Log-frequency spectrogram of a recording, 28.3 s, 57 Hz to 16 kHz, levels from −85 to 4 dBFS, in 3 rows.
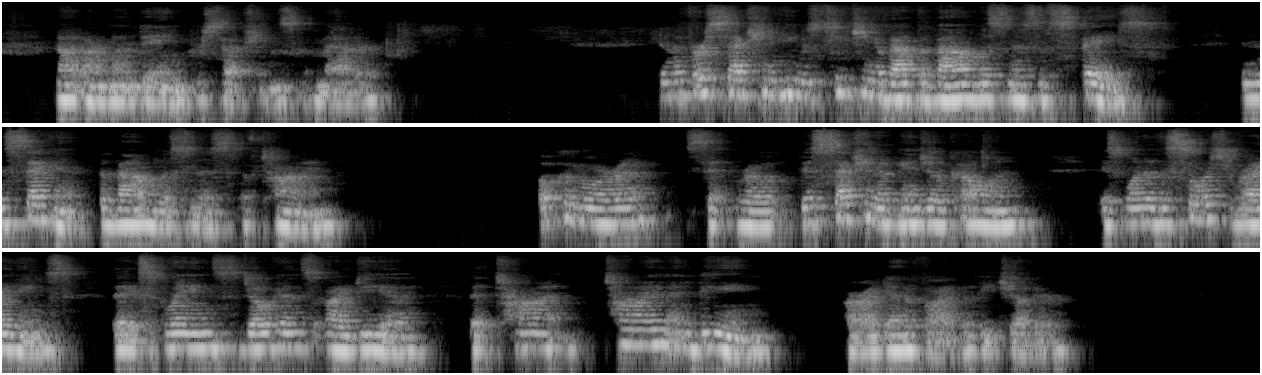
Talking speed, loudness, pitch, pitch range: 110 wpm, -25 LUFS, 175 Hz, 160-190 Hz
